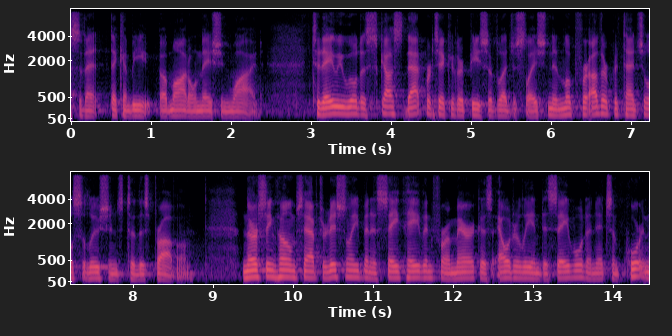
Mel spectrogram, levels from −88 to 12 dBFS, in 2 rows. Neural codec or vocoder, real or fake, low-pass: codec, 16 kHz, 2 kbps, FunCodec, trained on Chinese and English, 25 frames a second; fake; 7.2 kHz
